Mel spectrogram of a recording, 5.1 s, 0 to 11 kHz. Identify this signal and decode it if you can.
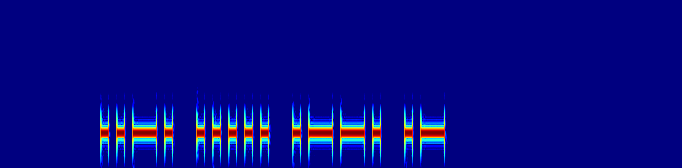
Morse code, heard as a keyed tone, about 20 wpm, 700 Hz. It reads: F5PA
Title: DXCC-100 Call Signs - 4 Characters - 20wpm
